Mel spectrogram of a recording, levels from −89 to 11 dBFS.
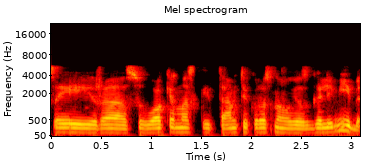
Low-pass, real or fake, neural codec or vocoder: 5.4 kHz; real; none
